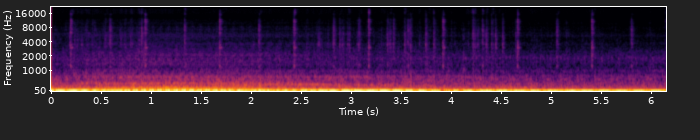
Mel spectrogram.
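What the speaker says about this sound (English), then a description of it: "There's a bus coming up." A bus coming up in street traffic: a loud, steady, close engine rumble drones on without a break, with heavy low-pitched idling tones throughout.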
